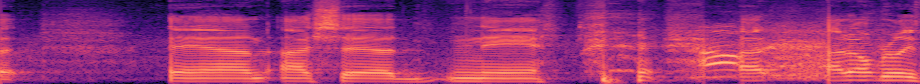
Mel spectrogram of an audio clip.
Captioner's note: laughs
